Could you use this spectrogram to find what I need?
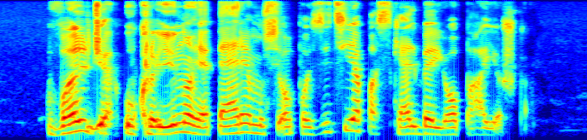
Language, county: Lithuanian, Utena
